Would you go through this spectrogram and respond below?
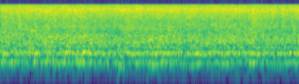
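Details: Bees heard as a thick continuous buzz, steady low drone with little variation over a few seconds.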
